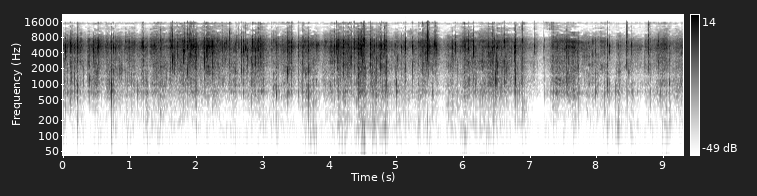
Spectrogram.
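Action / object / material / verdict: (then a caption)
scrape / deflated mylar foil balloon / mylar foil / none. A deflated mylar foil balloon with printed text is scratched and rubbed by fingertips with short nails, crinkling the foil. A dense, continuous bright crinkle runs throughout, with many sharp scratchy clicks and almost no low end.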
